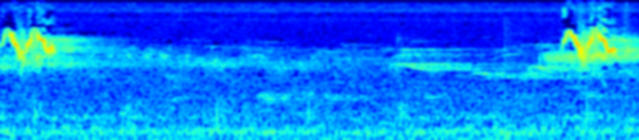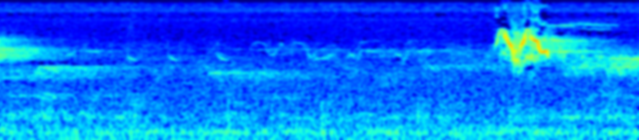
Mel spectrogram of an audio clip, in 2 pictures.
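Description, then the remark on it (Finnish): A white wagtail gives three short, high chirping calls spaced about three seconds apart, clear over a quiet outdoor background with no talking. “Västäräkki, perkele.”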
